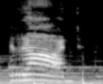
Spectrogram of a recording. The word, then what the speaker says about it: Rad: We will read this word as Rad. Rad. So we are pronouncing the R here perfectly because we are starting with the alphabet R.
